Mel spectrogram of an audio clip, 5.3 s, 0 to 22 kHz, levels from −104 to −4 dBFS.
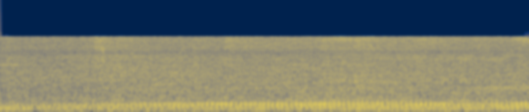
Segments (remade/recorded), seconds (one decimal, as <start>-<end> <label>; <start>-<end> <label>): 0.0-5.3 recorded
